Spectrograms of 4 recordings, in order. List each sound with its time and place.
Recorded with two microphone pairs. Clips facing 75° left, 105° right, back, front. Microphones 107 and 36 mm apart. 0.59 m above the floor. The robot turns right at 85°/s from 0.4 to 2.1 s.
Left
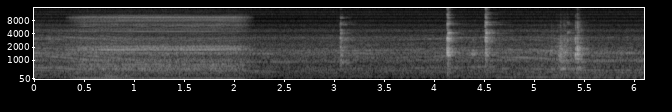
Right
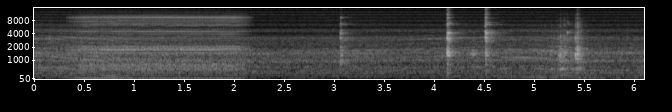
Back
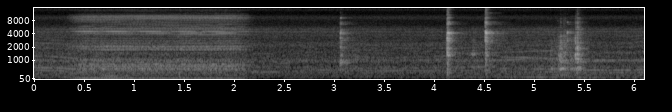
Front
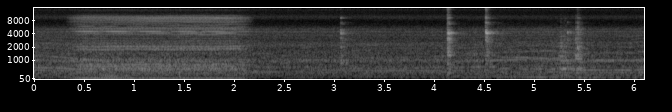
3.0 s dishes clattering: straight behind, 0.5 m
